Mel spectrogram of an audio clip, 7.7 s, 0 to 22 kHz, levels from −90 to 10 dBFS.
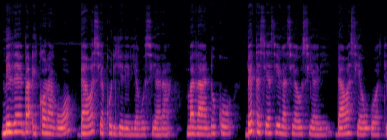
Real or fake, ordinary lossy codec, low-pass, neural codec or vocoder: real; none; 19.8 kHz; none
